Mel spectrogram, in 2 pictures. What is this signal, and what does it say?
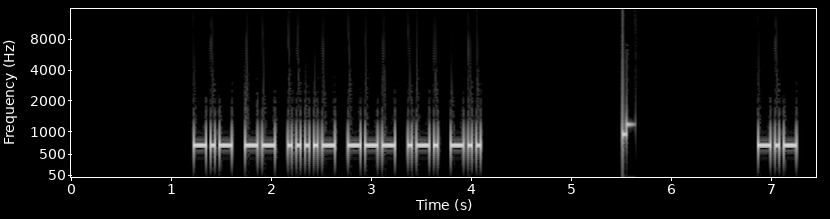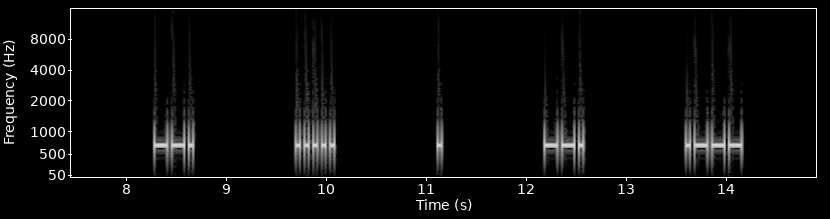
Morse code, heard as a keyed tone, about 28 wpm, spaced as for 12 wpm, 700 Hz. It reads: KM4ORD KG5EGJ
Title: USA Call Signs - 8x Character Spacing - 28wpm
